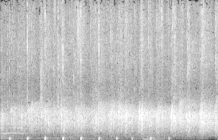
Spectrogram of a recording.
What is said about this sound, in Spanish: Aplaude, por favor.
